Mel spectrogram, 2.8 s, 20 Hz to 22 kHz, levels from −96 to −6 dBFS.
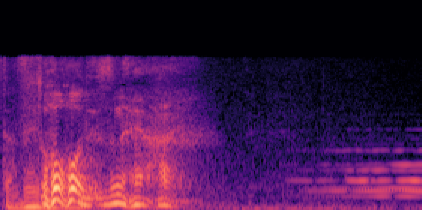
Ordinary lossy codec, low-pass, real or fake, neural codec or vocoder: none; 7.2 kHz; real; none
